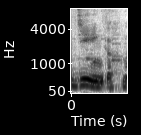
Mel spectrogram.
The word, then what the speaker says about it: деньгах: Вот слушатели нам замечания делают, о деньгах надо говорить, ставя ударение именно на «е», это по правилам русского языка.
